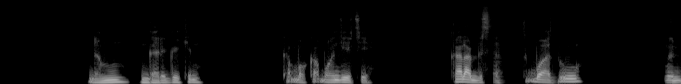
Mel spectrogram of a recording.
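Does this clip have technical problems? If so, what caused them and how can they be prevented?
Yes. The speech breaks up near the end, from about 4.9 s onward.

A burst of packet loss occurs twice, at 4.87 to 4.96 s and again at 5.53 to 5.61 s. Each time the sound freezes into a brief held buzz or hiss that fades, then the speech jumps ahead. About 60 ms of audio never arrived in each burst. The receiver patched roughly 50 ms of it by stretching out the last sound it had and turning that down. Forward error correction or modest redundancy in the stream would let the receiver rebuild short bursts like these.

From 4.99 to 5.26 s the sound again turns into a fading smear and then drops to near silence for about 140 ms before speech returns further on. This is likely a long network dropout. Roughly 240 ms of audio went missing, and nearly all of it was covered by concealment that decayed away before the true audio resumed. 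A more stable connection, such as wired rather than congested Wi‑Fi, and a jitter buffer that can absorb late arrivals help prevent gaps of this length.

Between 6.00 and 6.75 s the speech turns choppy, with pieces repeatedly chopped out. This is repeated packet loss (robotic sound): four separate gaps fall within this stretch, the longest about 170 ms. In total about 240 ms was lost and patched by continuing the previous sound, which covers roughly a third of the span. Reducing sustained network congestion, or lowering the bitrate when loss rises, keeps losses from clustering like this.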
